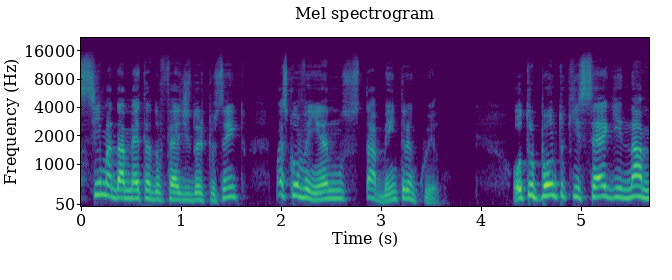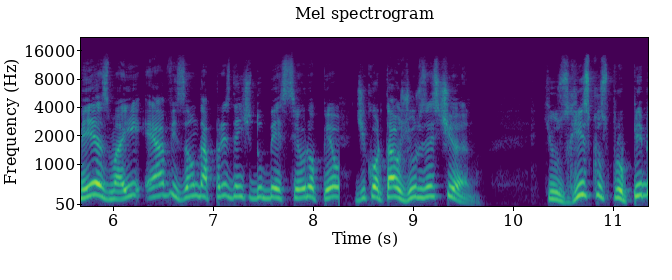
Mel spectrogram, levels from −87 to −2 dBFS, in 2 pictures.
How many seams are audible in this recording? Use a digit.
2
